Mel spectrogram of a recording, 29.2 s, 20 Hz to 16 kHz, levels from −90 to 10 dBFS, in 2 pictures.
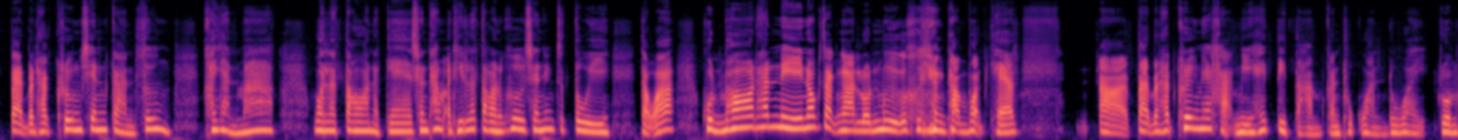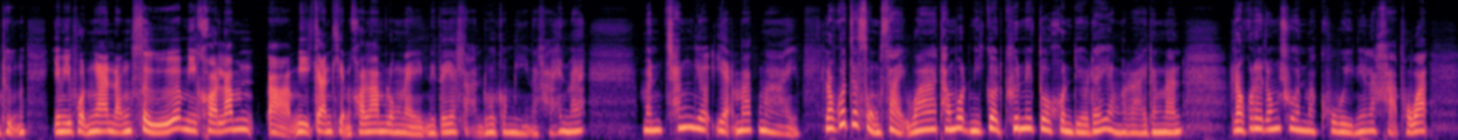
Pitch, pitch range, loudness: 195 Hz, 170-220 Hz, -18 LUFS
